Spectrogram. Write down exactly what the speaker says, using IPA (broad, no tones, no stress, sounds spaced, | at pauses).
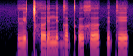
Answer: lʲ ɐ ǀʰ ə ɾ ɪ n e ɡ ɐ kʼ ɵ x ə | ɪ k e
